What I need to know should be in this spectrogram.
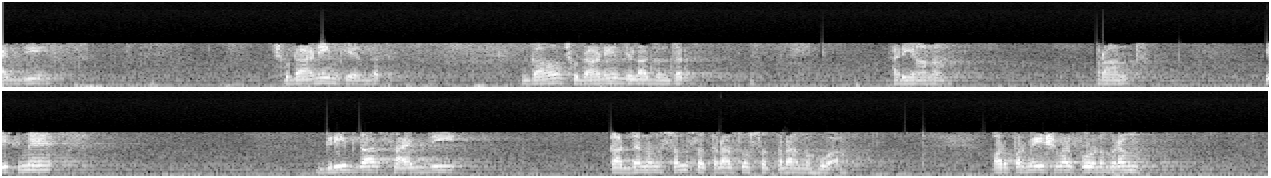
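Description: An elderly man chants in a sing-song voice through a microphone, in short bursts with pauses.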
